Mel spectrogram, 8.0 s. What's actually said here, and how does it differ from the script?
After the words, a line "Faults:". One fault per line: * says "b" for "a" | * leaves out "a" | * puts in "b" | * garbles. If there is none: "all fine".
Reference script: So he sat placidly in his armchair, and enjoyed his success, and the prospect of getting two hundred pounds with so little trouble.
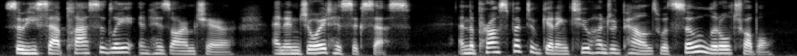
So he sat placidly in his armchair, and enjoyed his success, and the prospect of getting two hundred pounds with so little trouble.
Faults:
all fine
